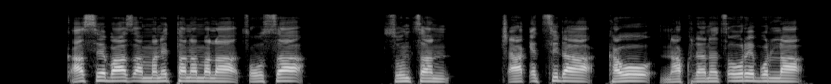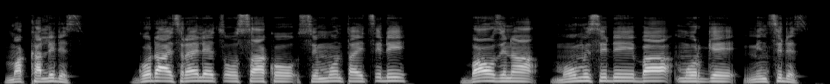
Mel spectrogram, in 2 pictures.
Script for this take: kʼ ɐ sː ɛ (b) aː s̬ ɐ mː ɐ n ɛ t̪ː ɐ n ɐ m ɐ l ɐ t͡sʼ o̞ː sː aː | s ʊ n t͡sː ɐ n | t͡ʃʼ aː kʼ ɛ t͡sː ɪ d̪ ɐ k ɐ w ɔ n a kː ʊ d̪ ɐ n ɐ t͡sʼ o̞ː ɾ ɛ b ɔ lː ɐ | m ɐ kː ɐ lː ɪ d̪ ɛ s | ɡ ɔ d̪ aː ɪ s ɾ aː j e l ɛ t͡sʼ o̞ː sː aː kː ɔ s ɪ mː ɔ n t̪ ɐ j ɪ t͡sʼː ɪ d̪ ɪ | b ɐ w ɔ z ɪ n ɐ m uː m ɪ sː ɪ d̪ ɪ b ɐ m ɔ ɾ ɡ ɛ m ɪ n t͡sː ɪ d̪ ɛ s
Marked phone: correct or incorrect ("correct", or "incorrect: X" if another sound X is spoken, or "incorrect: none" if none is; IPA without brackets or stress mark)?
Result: correct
